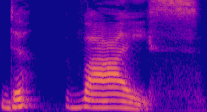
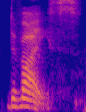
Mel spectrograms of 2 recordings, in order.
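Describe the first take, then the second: First: "Device" with a tiny "de" and long stretched "VICE"; short first syllable. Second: Said in the usual way. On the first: Shown as a demonstration. Teacher showing where the stress goes, stretched second syllable. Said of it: "first syllable is very short". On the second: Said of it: "all the stretch goes into".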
